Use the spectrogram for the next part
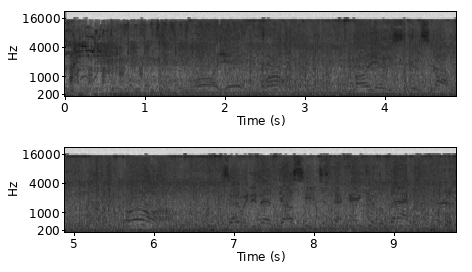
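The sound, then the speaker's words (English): A jet boat roars across water that is not too choppy, its engine droning steadily and climbing in pitch, with rushing wind and spray noise throughout and people shouting and whooping over the din. “What a big thank you to all the boys here at Oz Jet Boating.”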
